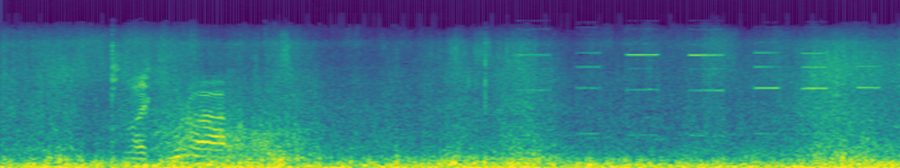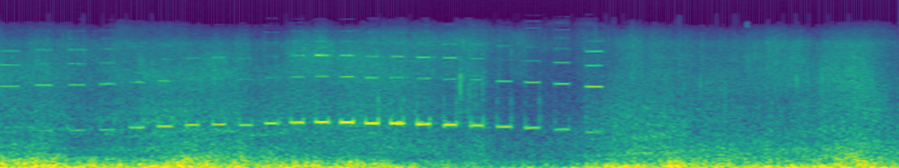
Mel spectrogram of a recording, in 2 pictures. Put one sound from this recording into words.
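Wind rushes loudly past the microphone outdoors.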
